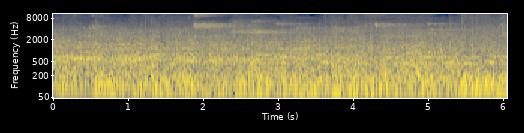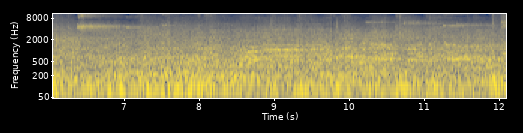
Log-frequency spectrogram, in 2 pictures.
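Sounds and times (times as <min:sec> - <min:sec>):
court and crowd noise: 0:00.0 - 0:12.0
high-pitched shoe squeaks: 0:01.8 - 0:03.3, 0:04.1 - 0:05.3, 0:06.4 - 0:07.7.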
